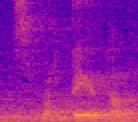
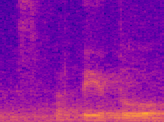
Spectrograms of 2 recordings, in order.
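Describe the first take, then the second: The two takes are said the same way.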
